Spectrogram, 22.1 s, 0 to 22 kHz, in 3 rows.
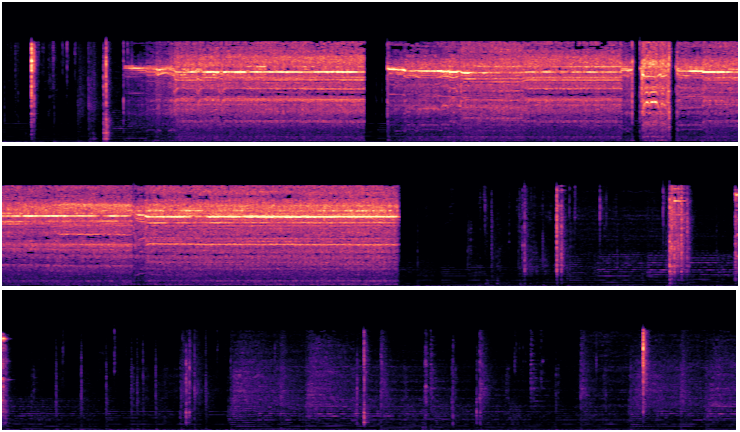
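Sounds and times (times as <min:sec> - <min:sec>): cordless drill drilling: 0:01.2 - 0:11.4.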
